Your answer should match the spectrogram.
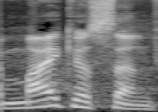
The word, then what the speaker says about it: Michelson: o meu nome é um sobrenome né é michaelson filho de Michael Mas tá tudo certo porque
